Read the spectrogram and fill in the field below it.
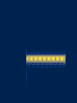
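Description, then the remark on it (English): A single steady electronic telephone ringing tone of an outgoing phone call sounds once for under a second, clear, with silence before and after and no voices. “Let's see if he answers.”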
